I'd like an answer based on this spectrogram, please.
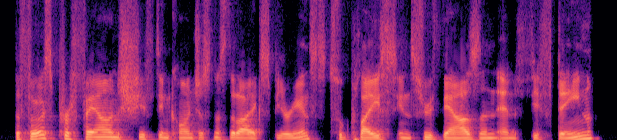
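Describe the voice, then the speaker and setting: At a fairly slow pace, a man with an Australian accent talks at a medium pitch with ordinary pitch variation. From Australia (Sydney). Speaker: podcaster and hip-hop artist. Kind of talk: casual interview. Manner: hesitant, many fillers.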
